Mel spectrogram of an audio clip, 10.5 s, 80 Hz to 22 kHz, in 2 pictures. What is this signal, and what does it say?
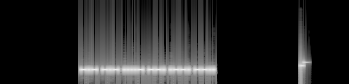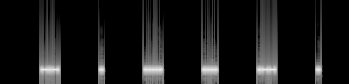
Morse code, heard as a keyed tone, about 42 wpm, spaced as for 19 wpm, 700 Hz. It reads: KK4GPZ KE5HWE
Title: USA Call Signs - 6 Characters - 8x Character Spacing - 45wpm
